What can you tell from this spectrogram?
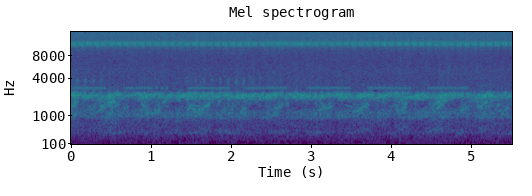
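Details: In a swamp after dark, a crowd of frogs produces rhythmic, overlapping croaks and pulsed trills against a constant high hiss.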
